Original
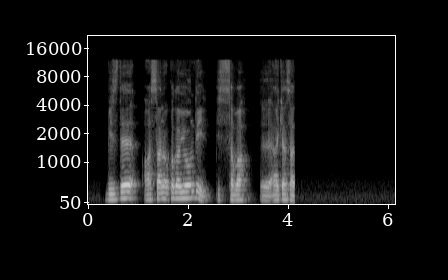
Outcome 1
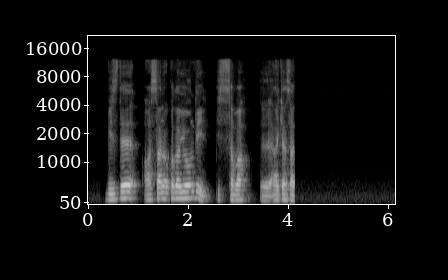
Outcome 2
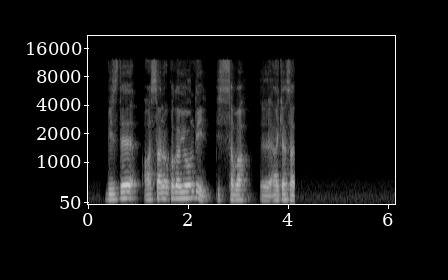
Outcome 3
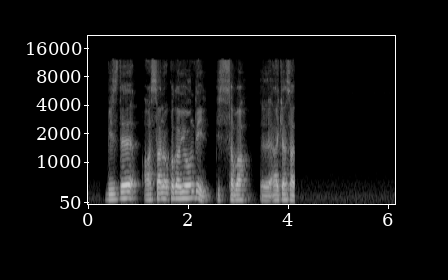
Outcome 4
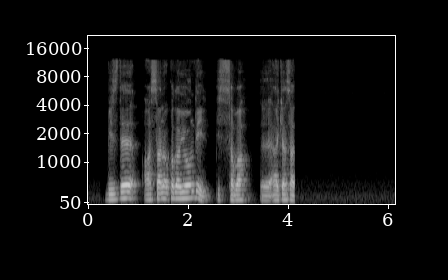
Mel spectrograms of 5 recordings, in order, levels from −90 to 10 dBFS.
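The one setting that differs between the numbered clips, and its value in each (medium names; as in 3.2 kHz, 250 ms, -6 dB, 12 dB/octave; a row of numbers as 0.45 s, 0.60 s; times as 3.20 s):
vibrato, rate: 0.79 Hz, 13 Hz, 6.4 Hz, 2 Hz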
